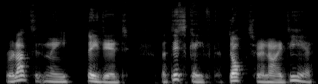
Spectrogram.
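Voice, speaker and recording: A man's voice: mid-range voice, sing-song, a little fast, no echo, clean studio sound. A man reading a scripted adventure story as its narrator.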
